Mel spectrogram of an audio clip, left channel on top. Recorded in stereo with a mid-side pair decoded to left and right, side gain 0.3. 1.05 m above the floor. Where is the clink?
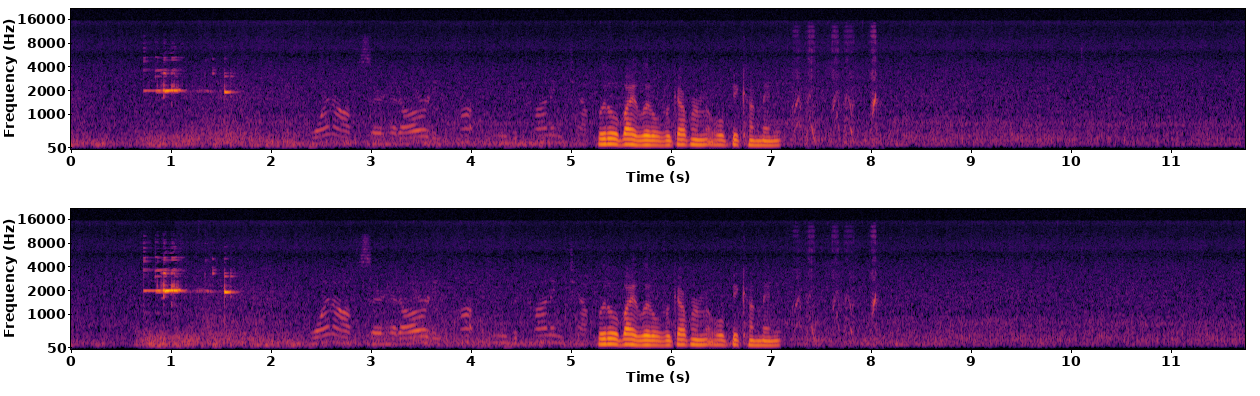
65° right.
